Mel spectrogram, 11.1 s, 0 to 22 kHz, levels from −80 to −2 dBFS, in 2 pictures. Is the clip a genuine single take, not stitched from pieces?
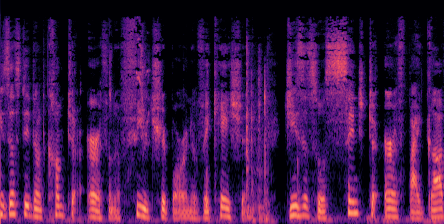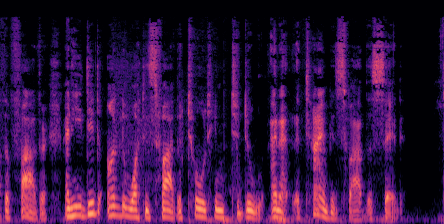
yes; 0 cuts

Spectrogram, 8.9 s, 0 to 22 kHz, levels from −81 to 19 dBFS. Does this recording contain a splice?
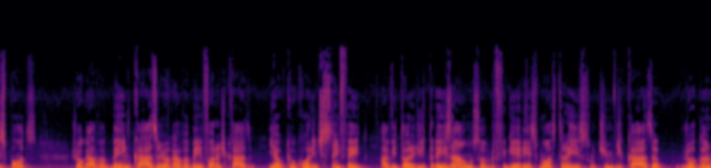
yes; 2 cuts; at 4.7 s, 7.7 s

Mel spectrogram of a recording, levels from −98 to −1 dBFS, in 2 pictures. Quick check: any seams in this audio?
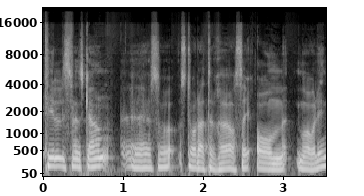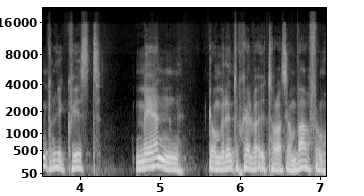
yes; 1 cut; at 3.6 s

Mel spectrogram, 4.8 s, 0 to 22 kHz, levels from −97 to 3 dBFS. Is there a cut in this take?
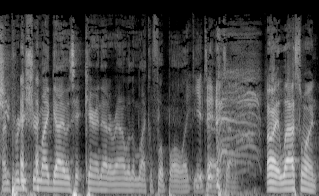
no; 0 cuts

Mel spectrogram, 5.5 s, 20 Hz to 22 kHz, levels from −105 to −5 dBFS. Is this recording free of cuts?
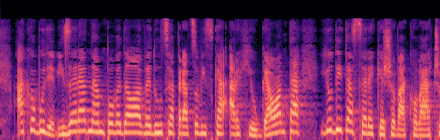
yes; 0 cuts

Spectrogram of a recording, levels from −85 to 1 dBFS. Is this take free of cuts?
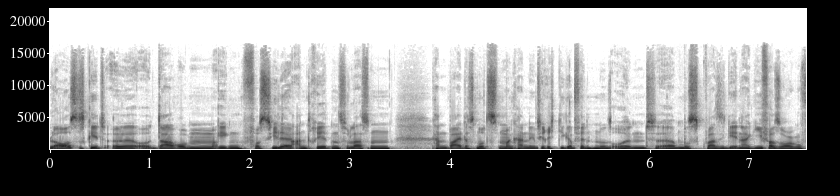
no; 6 cuts; at 1.7 s, 2.4 s, 3.8 s, 4.9 s, 5.2 s, 5.6 s

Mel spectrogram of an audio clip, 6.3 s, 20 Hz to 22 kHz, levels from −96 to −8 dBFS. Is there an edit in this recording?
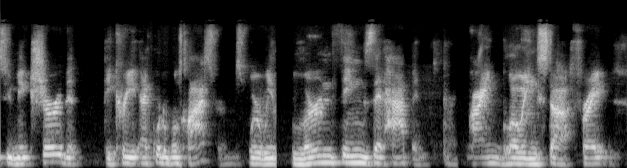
yes; 3 cuts; at 1.8 s, 2.7 s, 4.6 s

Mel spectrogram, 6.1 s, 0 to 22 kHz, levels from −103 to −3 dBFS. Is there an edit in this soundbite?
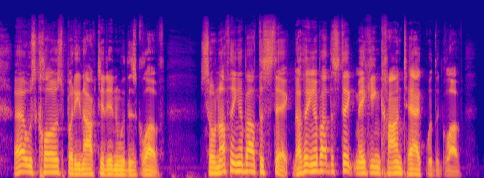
no; 0 cuts

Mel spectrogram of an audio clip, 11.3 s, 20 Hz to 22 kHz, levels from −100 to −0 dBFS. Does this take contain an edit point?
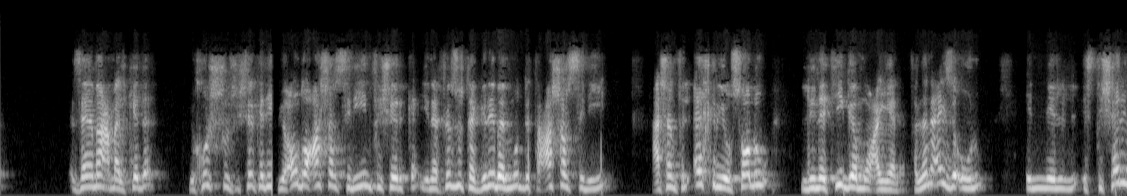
yes; 1 cut; at 2.7 s

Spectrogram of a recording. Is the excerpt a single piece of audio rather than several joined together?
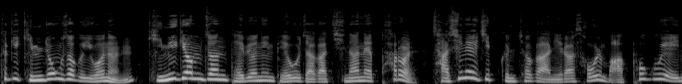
no; 2 cuts; at 1.4 s, 4.3 s

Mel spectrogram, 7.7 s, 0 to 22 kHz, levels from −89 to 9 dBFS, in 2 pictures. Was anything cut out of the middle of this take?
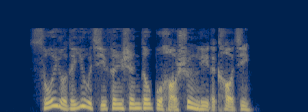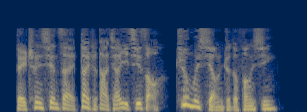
yes; 1 cut; at 6.0 s

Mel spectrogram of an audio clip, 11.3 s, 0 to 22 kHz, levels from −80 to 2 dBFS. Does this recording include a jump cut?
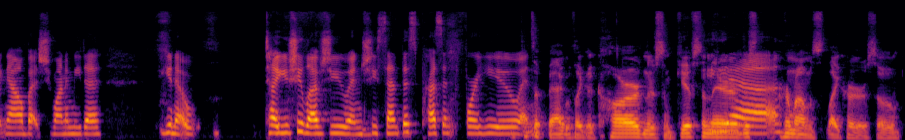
no; 0 cuts

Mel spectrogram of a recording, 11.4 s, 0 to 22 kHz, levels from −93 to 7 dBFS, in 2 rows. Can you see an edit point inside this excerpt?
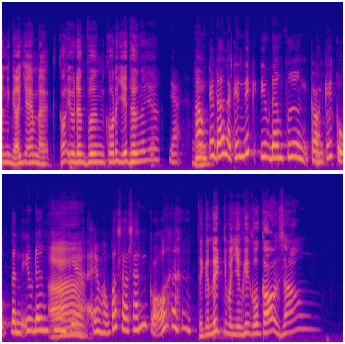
yes; 1 cut; at 2.7 s

